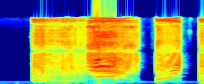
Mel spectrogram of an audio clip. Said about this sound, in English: She's gonna give you the fart machine. I asked her if she wants the fart machine.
